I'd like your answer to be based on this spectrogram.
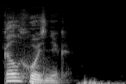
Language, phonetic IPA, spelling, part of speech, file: Russian, [kɐɫˈxozʲnʲɪk], колхозник, noun, Ru-колхозник.ogg
- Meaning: collective farmer, kolkhoznik, redneck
